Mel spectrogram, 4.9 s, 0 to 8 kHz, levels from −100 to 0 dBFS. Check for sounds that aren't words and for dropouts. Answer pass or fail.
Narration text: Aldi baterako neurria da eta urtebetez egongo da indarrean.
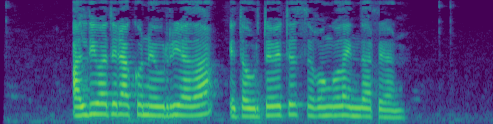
fail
